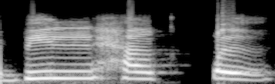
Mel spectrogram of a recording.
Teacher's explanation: جب ہم ساکن کریں گے تو یہاں پہ قلقلہ ہوگا، اس کو ہلائیں گے · یہاں پہ لام قمریہ ہے، اس کو ہم ظاہر کریں گے، ہا کو وسطی ہے لیکن مڈل تھروٹ سے ادا کریں گے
